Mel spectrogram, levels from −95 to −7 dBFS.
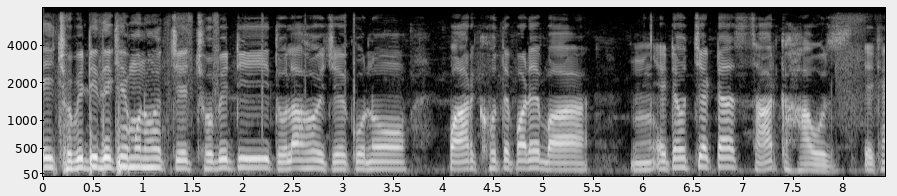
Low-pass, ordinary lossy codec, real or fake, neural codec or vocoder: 7.2 kHz; none; real; none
